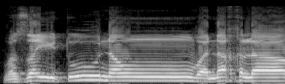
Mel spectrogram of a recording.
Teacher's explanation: یہاں تنوین کے بعد یومنو کے چار حرفوں میں سے واو آ رہا ہے اس لیے یہاں پہ ادغام بالغنہ ہوگا۔ وزیتون و نخلا، خا کو پر پڑھیں گے، خا حروف مستعلیہ میں سے ہے۔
